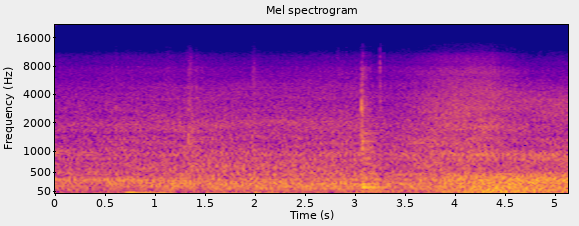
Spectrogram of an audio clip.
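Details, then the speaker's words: Two-pipe fan coil unit with a rewired three-speed fan motor (fourth speed taped off), tested on high speed: steady, strong rush of air with a low hum and no rattle, scrape or squeal. The blower runs healthy. "All right, we're testing the three speeds. Low speed looking good. Nice and quiet. Medium speed. All right, sounds good. High speed. Oh, yeah."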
